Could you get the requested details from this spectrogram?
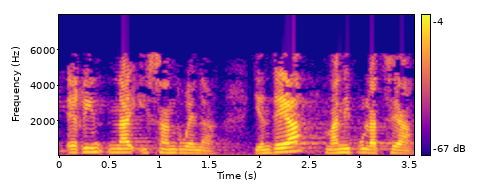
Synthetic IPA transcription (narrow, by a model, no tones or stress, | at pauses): e̞ɣ̞inːajʔisand̪ue̞na | ʝe̞nd̪e̞amanipulat͡se̞a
